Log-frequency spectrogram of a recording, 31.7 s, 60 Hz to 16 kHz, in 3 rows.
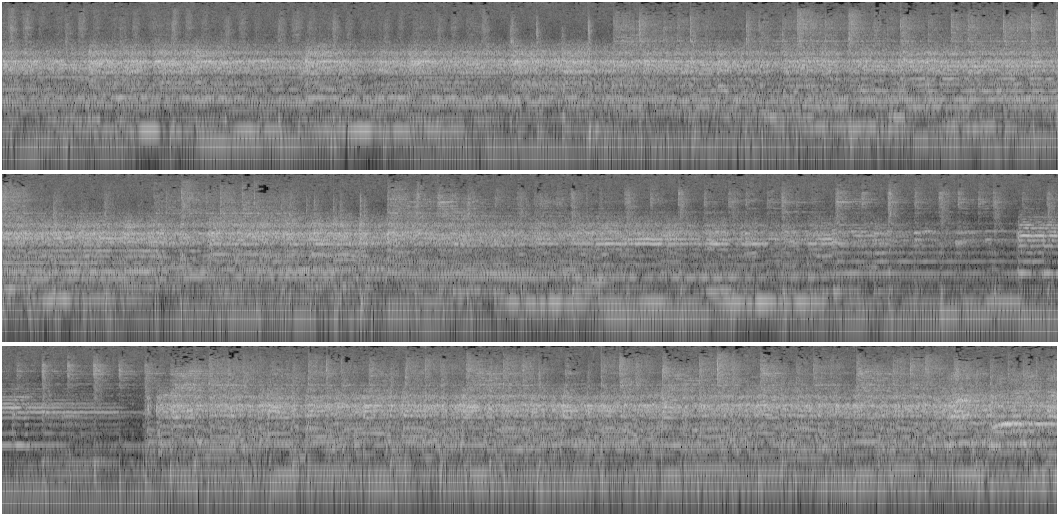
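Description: Mid-80s punk band playing live, heard from a lo-fi cassette demo: an instrumental stretch of electric guitar with the full band, no singing. About two-thirds of the way through it briefly thins to a held, ringing chord, then the full band comes back in.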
